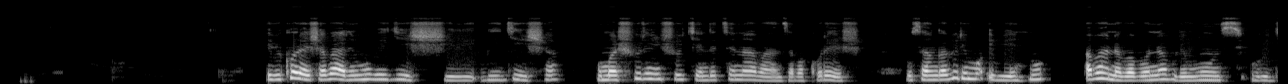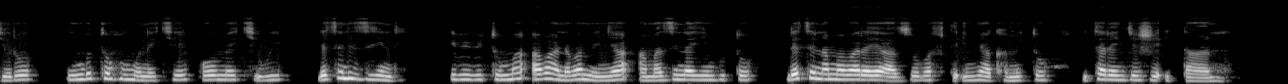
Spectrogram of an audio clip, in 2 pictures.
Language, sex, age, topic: Kinyarwanda, female, 25-35, education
